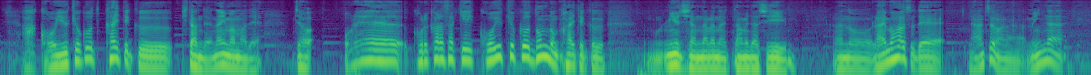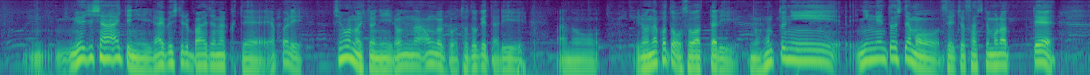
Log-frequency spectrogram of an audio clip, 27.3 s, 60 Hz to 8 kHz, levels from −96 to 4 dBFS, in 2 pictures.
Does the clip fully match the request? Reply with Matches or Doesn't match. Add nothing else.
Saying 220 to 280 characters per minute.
Doesn't match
